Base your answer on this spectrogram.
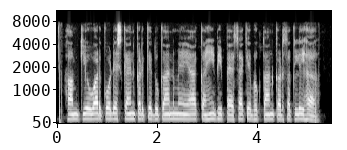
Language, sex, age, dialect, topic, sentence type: Magahi, male, 25-30, Western, banking, question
